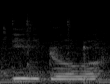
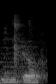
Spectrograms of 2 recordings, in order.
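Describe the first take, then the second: First: The first vowel is on a high tone. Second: The first vowel is on a low tone. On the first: We are not. "it's an I, but this time with a high tone" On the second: We are. "a low tone with an I"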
